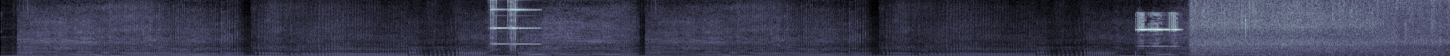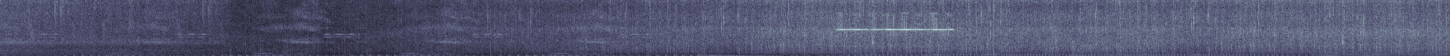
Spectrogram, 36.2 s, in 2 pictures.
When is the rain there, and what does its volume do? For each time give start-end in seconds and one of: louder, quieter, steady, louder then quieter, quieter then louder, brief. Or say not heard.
14.8-36.2 quieter then louder.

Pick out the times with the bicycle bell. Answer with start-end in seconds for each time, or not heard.
6.1-6.8, 14.2-14.8, 28.6-30.1.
